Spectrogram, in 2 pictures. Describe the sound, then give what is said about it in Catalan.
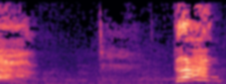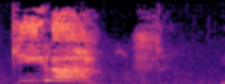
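Two sharp, panicked gasping breaths, loud, each sliding downward in a strained voiced moan, from a person having an anxiety attack at an airport terminal, with a brief spoken exclamation. “És un atac d'angoixa com qualsevol altre.”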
